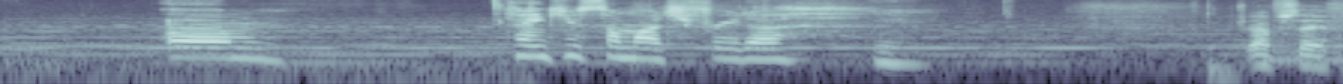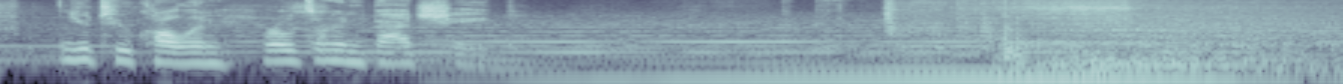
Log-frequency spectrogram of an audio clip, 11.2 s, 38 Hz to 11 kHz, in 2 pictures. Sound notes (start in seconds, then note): 8.8 car engine starts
